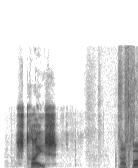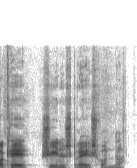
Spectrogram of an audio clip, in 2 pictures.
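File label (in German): "schdraeaesch", Wittlicher Wörterbuch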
